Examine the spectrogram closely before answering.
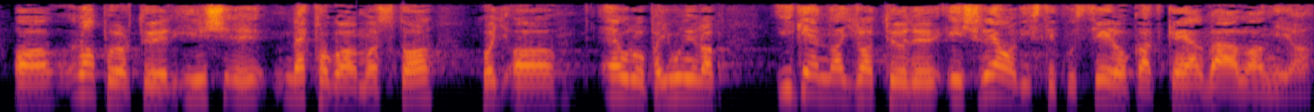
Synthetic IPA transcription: ɒrɒpo̞rt̪øːriʃmɛkfo̞ɡɒlmɒst̪ɒ | ho̞ɟɒ | ɛuɾoːpɒjiuːnijoːnɒk | iɡɛnːɒɟrɒt̪øɾøːʔeːʃrɛɒlist̪ikuʃt̪seːlo̞kɒt̪kɛlvaːlːɒlnijɒ

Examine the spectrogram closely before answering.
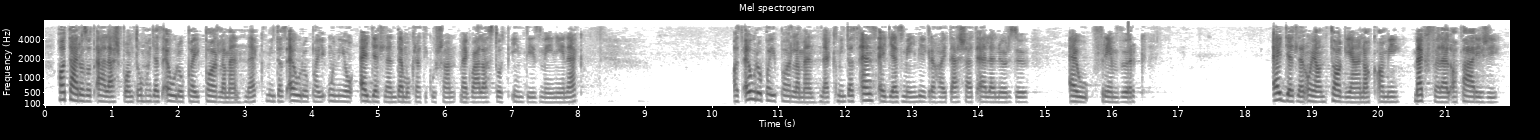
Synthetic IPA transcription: hɒt̪aːɾo̞zo̞t̪ːaːlːaːʃpo̞nt̪o̞mɦo̞ɟɒzɛ̰uɾoːpɒjipɒrlɒmɛnt̪nɛkmint̪ɒzɛuɾoːpɒjiʔuːnijoːʔɛɟːɛt̪lɛnd̪ɛmo̞krɒt̪ikuʃɒmmɛɡvaːlɒst̪o̞t̪ːḭnt̪eːzmeːɲeːnɛk | ɒzɛuɾoːpɒjipɒrlɒmɛnt̪nɛkmint̪ɒzɛnsɛɟːɛzmeːɲveːɡɾrɛɦɒjt̪aːʃaːt̪ɛlːɛnøːrzøː | ɛufreːmvørɡ | ɛɟːɛt̪lɛnʔo̞jɒnt̪ɒɡjaːnɒkʰɒ̰mi | mɛkfɛlɛlʔɒpaːɾiʒi

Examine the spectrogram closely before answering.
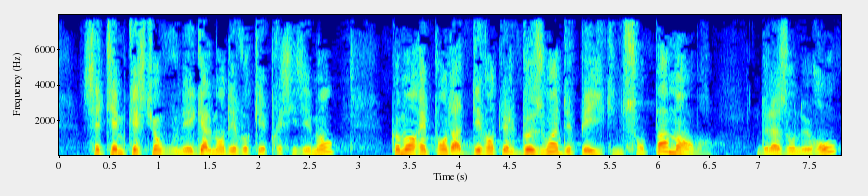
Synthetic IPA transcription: sɛt̪jɛmkʲɛst̪jɔ̃vuvneeɡalmɑ̃d̪evɔkʲepχesizemɑ̃ | kɔmɑ̃ʁepɔ̃d̪ʁad̪evɑ̃t̪ɥɛlbəzwɛ̃d̪əpeikʲinəsɔ̃pamɑ̃bʁə | d̪əlazonøʁo

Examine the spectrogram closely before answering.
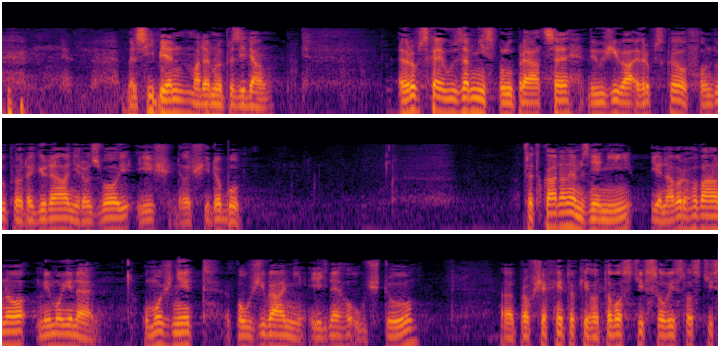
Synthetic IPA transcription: m̩siːbjɛnmadɛmlbɾzɪdan | ʔɛvɾo̞pskɛːʔuːzɛmɲiːspo̞lupɾaːt͡sɛvɪuʒiːvaːʔɛvɾo̞pskɛːɦo̞fo̞ndupɾo̞ɾɛɡɪo̞naːlɲiːɾo̞zvo̞jjɪʃdɛlʃiːdo̞bu | fpr̥ɛt̪klaːdanɛːmzɲɛɲiː | jɛnavr̩ɦo̞vaːno̞mɪmo̞jɪnɛː | ʔumo̞ʒɲɪt̪po̞uʒiːvaːɲiːjɛɟɪnɛːɦo̞ʔuːt͡ʃt̪u | pɾo̞fʃɛxnɪt̪o̞kɪɦo̞t̪o̞vo̞scɪfso̞wvɪslo̞scɪ

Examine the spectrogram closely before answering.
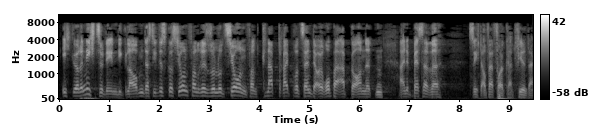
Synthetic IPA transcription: ʔɪçɡ̥əhøːʁ̞ənɪçt̚t͡sudeːnəndiːɡlaʊbm̩dasd̥iːdɪskʊsjoːnfɔnʁezolut͡sjoːnənfɔnknap̚d̥ʁaɪpʁ̥ot͡sɛnt̚d̥eːɐʔɔʁ̞oːpaʔap̚ɡ̥əʔɔɐdnətn̩ʔa̰ɪnəbɛsəʁə | z̥ɪçta̰ʊfɛɐfɔlkha̰tfiːlənda̰ŋk̚

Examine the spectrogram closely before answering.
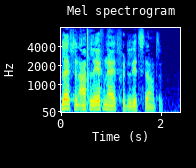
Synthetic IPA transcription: blɛjftənaːnχəlejχənɦɛjtfʊːɹdəlɪtstaːtʰə

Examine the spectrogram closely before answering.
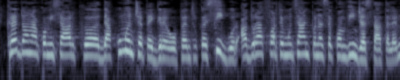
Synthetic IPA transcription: kɾe̞d̪dːoamnako̞misarkʰəd̪eakumɨnt͡ʃe̞pe̞ɡɾe̞wpe̞nt̪ɾukəsiɡurad̪uɾat̪foart̪e̞mult̪sʲanʲpɨnəsəko̞nvind͡ʒəst̪at̪e̞le̞

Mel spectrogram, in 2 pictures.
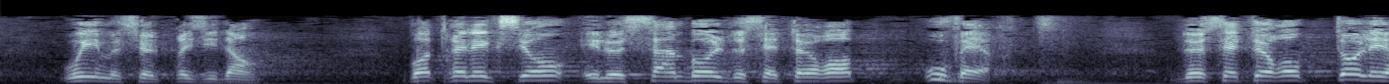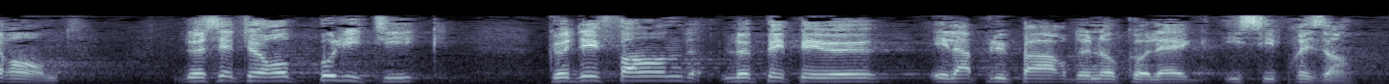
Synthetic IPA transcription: wiməsjøləpχezid̪ɑ̃ | vɔt̪χelɛksjɔ̃ɛləsɛ̃bɔld̪əsɛt̪øʁɔpuvɛʁt̪ | d̪əsɛt̪øʁɔp̚t̪ɔleʁɑ̃t̪ | d̪əsɛt̪øʁɔpːɔlit̪ikː | əd̪efɑ̃d̪ləpepeøelaplypaʁd̪ənokɔlɛɡisipχezɑ̰̃

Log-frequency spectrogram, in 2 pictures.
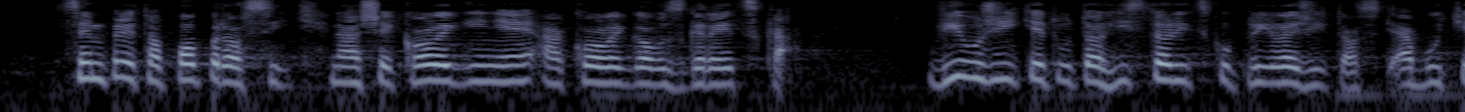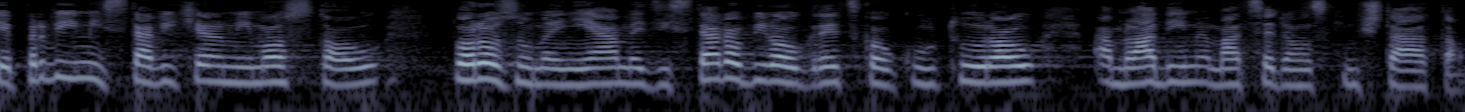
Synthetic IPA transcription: xt͡sɛmpɾɛt̪ɔpɔpɾɔsicnaʃɛkɔlɛɡiɲɛʔakɔlɛɡɔʊzɡɾɛːt͡ska | ʋiuʒiːcɛt̪uːt̪ɔɦist̪ɔɾit͡skupɾiːlɛʒit̪ɔscabucɛpr̩ʋiːmist̪aʋicɛʎmimɔst̪ɔʊ | pɔɾɔzumɛɲɪamɛd͡zist̪aɾɔbilɔʊɡɾɛːt͡skɔʊkult̪uːɾɔʊamlad̪iːmːat͡sɛd̪ɔnskimʃt̪aːt̪ɔm

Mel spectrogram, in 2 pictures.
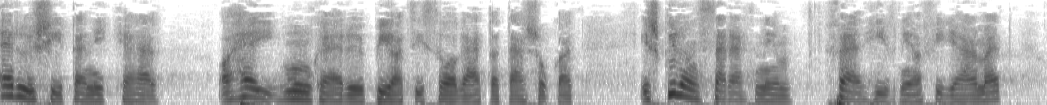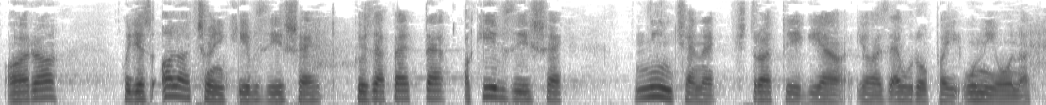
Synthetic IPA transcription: ɛɾøːʃiːt̪ɛnikɛlː | ɒɦɛjimuŋkɒɛɾøːpijɒt̪siso̞lɡaːlt̪ɒt̪aːʃo̞kɒt̪ | eːʃkylø̞nsɛɾɛt̪neːm | fɛlɦiːvniɒfiɟɛlmɛt̪ | ɒrːɒ | ho̞ɟɒzɒlɒt͡ʃo̞ɲkeːbzeːʃɛkːø̞zɛpɛt̪ːɛɒkeːbzeːʃɛk | nint͡ʃɛnɛk̚ʃt̪rɒt̪eːɡijajɒːzɛuɾoːpɒjiʔuːnijoːnɒk

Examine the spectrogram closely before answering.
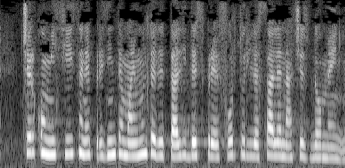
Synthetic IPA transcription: t͡ʃe̞rko̞misije̞jsəne̞pɾe̞zint̪emajmult̪e̞d̪e̞t̪alid̪e̞spɾe̞ːfo̞rt̪uɾile̞sale̞ɨnat͡ʃe̞st̪̚d̪o̞me̞nju

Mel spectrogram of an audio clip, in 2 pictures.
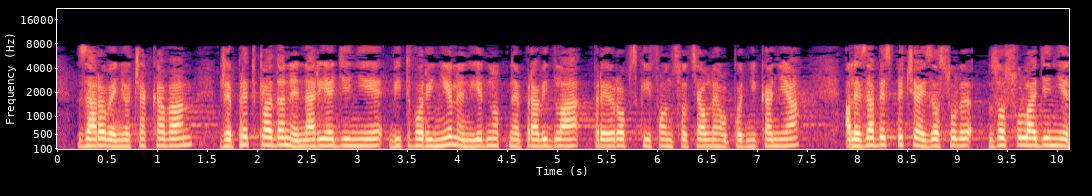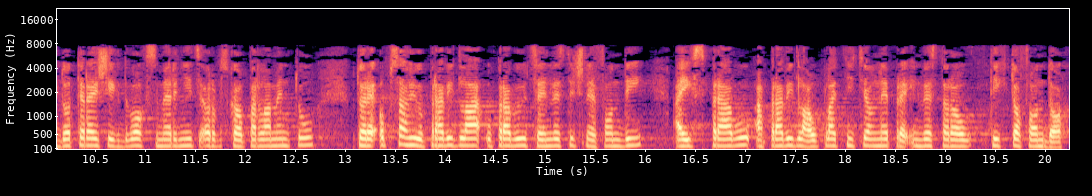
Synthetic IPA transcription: zaːɾɔʋɛɲɔt͡ʃakaːʋam | ʒɛpɾɛt̪klad̪anɛːnaɾɪaɟɛɲɪɛʋit̪ʋɔɾiːɲɪɛlɛnjɛd̪nɔt̪nɛːpɾaʋid̪laːpɾɛɛʊɾɔːpskiːfɔnt̪sɔt͡siaːlnɛɦɔpɔd̪ɲikaɲɪa | ʔalɛzabɛspɛt͡ʃiajzɔsuːlaɟɛɲɪɛd̪ɔt̪ɛɾajʃiɣd̪ʋɔxsmɛɾɲiːd͡zɛʊɾɔːpskɛɦɔpaɾlamɛnt̪u | kt̪ɔɾɛːʔɔpsaɦujuːpɾaʋid̪laːʔuːpɾaʋujuːt͡sɛinʋɛst̪it͡ʃnɛːfɔnd̪i | ʔaixspɾaːʋuʔapɾaʋid̪laːuplat̪ɲicɛʎnɛːpɾɛʔinʋɛst̪ɔɾɔʊft̪iːxt̪ɔfɔnd̪ɔx

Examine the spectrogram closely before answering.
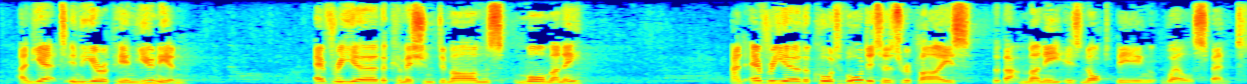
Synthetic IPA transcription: ʔə̃njɛtɪ̃nðəjɔːɹəpʰĩə̃njʉ̃njiə̃n | ɛvɹijɪəðəkʰəmɪʃɨ̃ndɪmɑ̃ndz̥mɔːmʌni | ə̃nɛvɹijɪɹðəkʰɔˑɾəvɔːdɪtəzɹɨpʰl̥aɪzðəʔ̪̚ðəʔ̚mʌniʔɪznətb̥iɪ̃ŋwɛlˠspɛ̃nt

